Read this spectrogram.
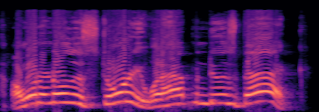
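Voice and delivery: high, loud demanding cry; frustrated wail. Real, not acted. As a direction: wail for the rest of the story. Frustrated that the story ends.

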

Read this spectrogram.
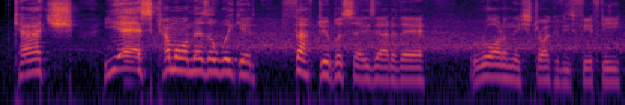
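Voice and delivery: high, loud shouting celebration; celebratory shout. Real, not acted. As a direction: yell with joy. Wicket taken, celebrating.

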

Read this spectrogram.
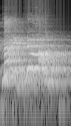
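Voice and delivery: high, loud cry of horror; horrified scream. Acted. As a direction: scream it as a friend falls. Friend being killed in the fight.

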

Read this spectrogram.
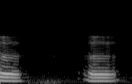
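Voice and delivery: "अ" short and unstretched. Shown as a demonstration. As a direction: clip "अ" short. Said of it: "ज़्यादा लंबा नहीं करना". ("अ" छोटा, लंबा नहीं)

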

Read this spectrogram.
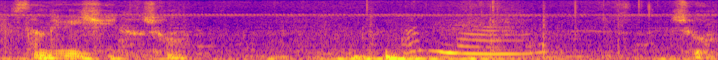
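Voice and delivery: put-on calm the scared boy quietly; soft reassurance. Grandfather softly comforting his frightened grandson.

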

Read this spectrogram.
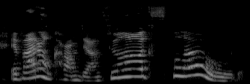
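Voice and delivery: put-on a child about to boil over; building frustration. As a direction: let the pressure build until it bursts. Dolly about to lose her temper.

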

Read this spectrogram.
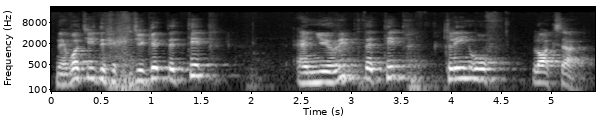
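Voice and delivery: emphatic South African military lecture; South African accent. Acted. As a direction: give step-by-step orders in a South African accent. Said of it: "try my best South African accent".

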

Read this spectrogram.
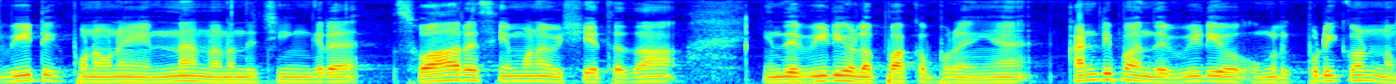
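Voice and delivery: muffled behind mask and shield; speaking under face shield; through a face mask. Real, not acted. Seen 1: Surgical mask covers mouth, plastic shield over face throughout; references show mask under chin.

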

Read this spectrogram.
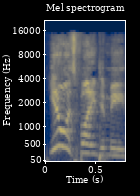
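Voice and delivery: normal talking voice

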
